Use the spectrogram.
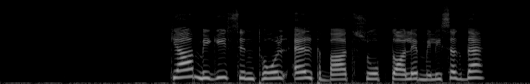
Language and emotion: Dogri, neutral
